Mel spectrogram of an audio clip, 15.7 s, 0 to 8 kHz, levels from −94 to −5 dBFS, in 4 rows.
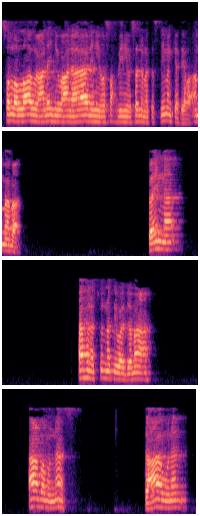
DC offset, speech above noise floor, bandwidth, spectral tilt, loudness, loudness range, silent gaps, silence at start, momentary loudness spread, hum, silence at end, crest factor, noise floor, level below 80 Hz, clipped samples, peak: under 0.1%; 69 dB; 5.2 kHz; -10.5 dB/octave; -20 LUFS; 6 LU; none; 0.1 s; 11 LU; none; 0.2 s; 18 dB; -88 dBFS; -68 dBFS; under 0.1%; -4 dBFS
